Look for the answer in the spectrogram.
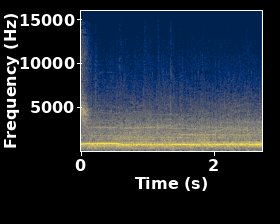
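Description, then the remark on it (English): A large baseball stadium crowd cheers and applauds in a steady, continuous roar, loud and dense throughout, with a faint sustained tone riding above the noise, coaxing a player out for a curtain call. “They just keep on cheering.”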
